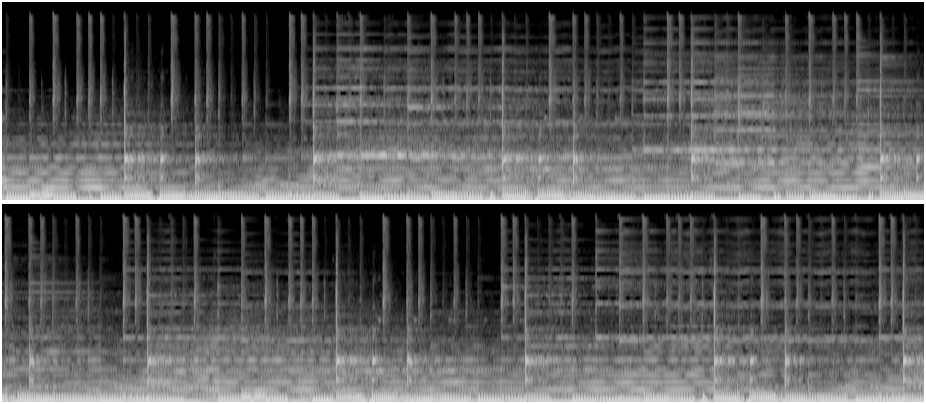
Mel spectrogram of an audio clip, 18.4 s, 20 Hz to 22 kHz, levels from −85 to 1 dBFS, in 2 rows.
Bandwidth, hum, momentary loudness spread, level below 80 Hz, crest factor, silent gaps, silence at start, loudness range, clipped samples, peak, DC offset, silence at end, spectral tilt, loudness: 17 kHz; none; 2 LU; -18 dBFS; 12 dB; none; 0 s; 0 LU; under 0.1%; -4 dBFS; under 0.1%; 0 s; -7 dB/octave; -19 LUFS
